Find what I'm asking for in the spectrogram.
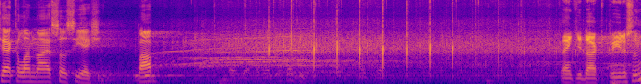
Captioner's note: applause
